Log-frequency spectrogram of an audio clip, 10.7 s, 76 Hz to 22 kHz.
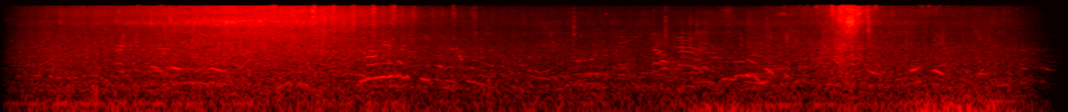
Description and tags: VELODROMO BOGOTA ciclas pasando varias velocidades 2
Proyecto SIAS-UAN, trabajo relacionado a la bicicleta como objeto sonoro en contexto de paisaje. Velódromo de Bogotá. Registros realizados por: Jorge Mario Díaz Matajira y Juan Fernando Parra el 6 de marzo de 2020, con grabadores zoom H6 y micrófonos de condensador
Bicicleta-sonora, bicycle-sounds, paisaje-sonoro, Proyecto-SIAS, soundscape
